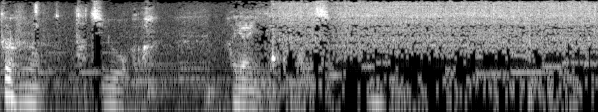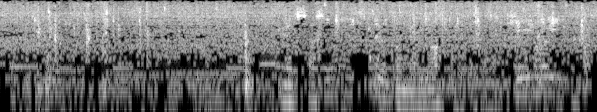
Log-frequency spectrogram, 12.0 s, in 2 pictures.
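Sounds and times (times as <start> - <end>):
speech: 0.0 - 11.9
hot water pouring into a yellow container: 2.5 - 11.9.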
